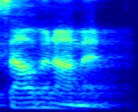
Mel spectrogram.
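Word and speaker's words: Salvon Ahmed: would be like uh salvan ahmed is that how roughly how you say it right you said it exactly right salman ahmed yeah okay so yeah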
